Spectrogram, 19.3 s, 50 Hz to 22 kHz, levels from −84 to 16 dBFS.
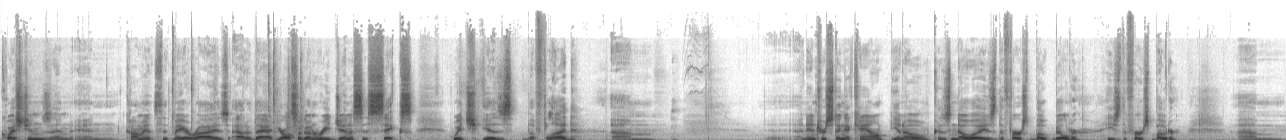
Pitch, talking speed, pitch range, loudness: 100 Hz, 120 wpm, 80-110 Hz, -14 LUFS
